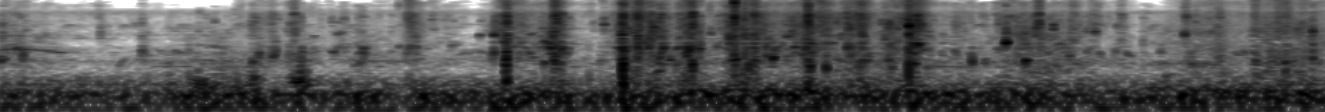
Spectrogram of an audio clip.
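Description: Splashing and sloshing in shallow muddy water as a catfish is grabbed by hand, irregular splashes coming thicker from about two and a half seconds in.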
